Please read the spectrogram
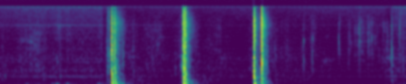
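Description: Foley hit effects: objects struck by hand, three short sharp knocks about a second apart, the third a quick double.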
